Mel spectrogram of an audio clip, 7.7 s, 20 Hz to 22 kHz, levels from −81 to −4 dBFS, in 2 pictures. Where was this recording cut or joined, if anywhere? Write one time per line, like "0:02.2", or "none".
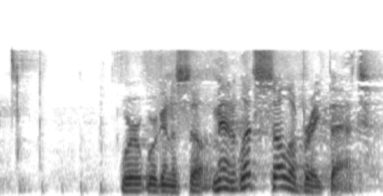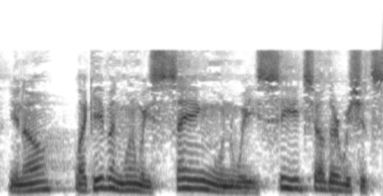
none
